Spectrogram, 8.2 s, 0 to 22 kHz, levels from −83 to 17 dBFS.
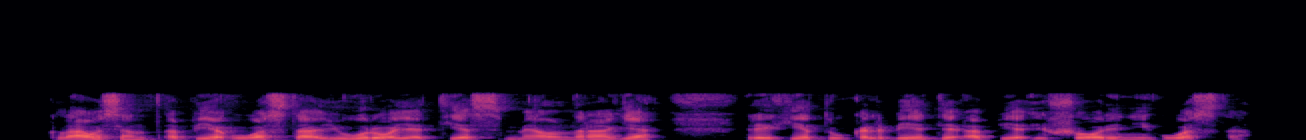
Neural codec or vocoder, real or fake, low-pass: none; real; 7.2 kHz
